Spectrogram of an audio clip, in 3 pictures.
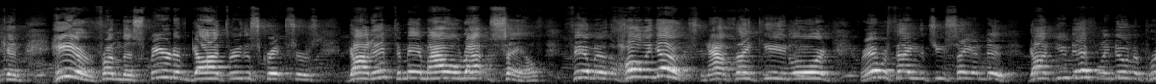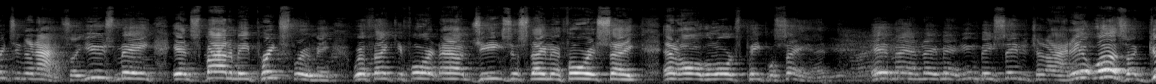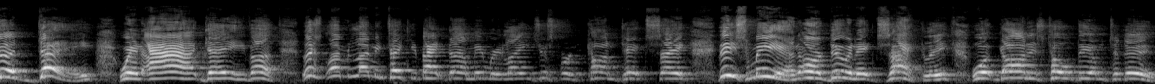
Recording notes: preaching live from Still Water Baptist Church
